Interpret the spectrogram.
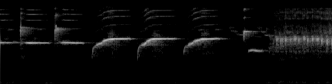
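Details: Captive canary song for training and provoking other canaries: a few flat whistles, then three rising slurred whistles about half a second apart, ending in a fast buzzy trill.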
